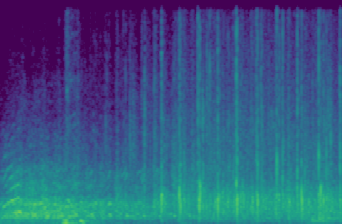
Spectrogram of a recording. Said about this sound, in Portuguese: Eu sei. Esse aplauso vai custar caro para vocês, mas vocês falaram, ele merece o menino.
